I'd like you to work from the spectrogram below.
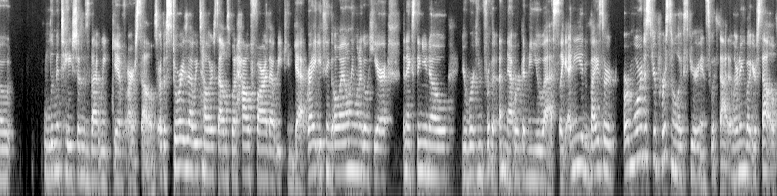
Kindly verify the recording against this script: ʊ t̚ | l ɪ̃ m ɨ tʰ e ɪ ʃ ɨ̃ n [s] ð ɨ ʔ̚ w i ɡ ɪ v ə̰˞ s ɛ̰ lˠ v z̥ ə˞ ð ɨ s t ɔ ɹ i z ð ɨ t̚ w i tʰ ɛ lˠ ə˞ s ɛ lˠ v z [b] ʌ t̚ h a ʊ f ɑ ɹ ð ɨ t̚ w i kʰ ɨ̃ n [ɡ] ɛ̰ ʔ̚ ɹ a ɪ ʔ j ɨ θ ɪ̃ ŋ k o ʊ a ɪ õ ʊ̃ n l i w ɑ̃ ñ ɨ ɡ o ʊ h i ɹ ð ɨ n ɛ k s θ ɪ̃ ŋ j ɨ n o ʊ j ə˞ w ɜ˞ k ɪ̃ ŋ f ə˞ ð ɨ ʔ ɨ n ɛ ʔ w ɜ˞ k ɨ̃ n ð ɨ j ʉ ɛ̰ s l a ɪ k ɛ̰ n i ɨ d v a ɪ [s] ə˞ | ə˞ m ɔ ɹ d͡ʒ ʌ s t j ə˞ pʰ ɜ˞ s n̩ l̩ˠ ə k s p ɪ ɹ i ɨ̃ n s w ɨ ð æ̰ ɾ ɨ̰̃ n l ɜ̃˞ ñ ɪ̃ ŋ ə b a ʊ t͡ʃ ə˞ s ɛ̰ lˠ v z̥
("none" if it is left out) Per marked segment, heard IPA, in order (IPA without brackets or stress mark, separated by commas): z, b, ɡ, s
